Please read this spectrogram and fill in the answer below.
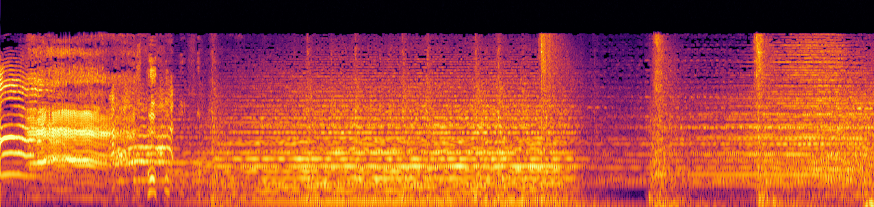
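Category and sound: animal, goats bleating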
